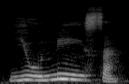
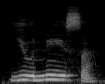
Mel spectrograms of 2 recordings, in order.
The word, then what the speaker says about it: Unisa: to the width University of South Africa we pronounce them as one weight that it Unisa Unisa and then we have truncation then truncation we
